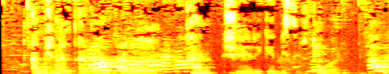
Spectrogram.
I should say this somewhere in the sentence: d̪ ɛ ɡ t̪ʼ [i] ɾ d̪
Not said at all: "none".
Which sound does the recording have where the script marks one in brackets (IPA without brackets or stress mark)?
a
